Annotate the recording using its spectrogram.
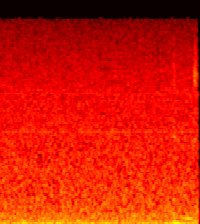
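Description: Steady hiss of background noise on the recording, with no other distinct sound.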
